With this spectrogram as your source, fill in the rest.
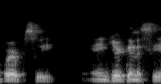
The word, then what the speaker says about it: Burp Suite: What we're going to be using is Burp Suite or Burp Suite, which is No, you said it right, Burp Suite.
